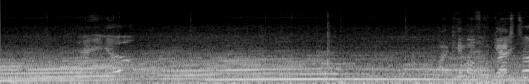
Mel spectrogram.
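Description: Ferrari F430 on a racetrack pulling out of a corner, its engine note climbing steadily and loud from close by, with brief talk over it.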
